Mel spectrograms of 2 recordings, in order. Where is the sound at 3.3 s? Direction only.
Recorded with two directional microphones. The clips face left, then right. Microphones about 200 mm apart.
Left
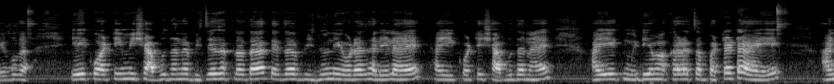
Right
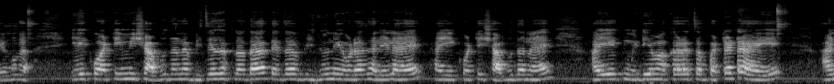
70° left (ahead or behind).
